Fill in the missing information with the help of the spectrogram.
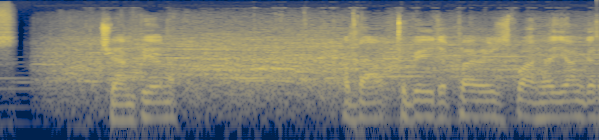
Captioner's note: crowd cheering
